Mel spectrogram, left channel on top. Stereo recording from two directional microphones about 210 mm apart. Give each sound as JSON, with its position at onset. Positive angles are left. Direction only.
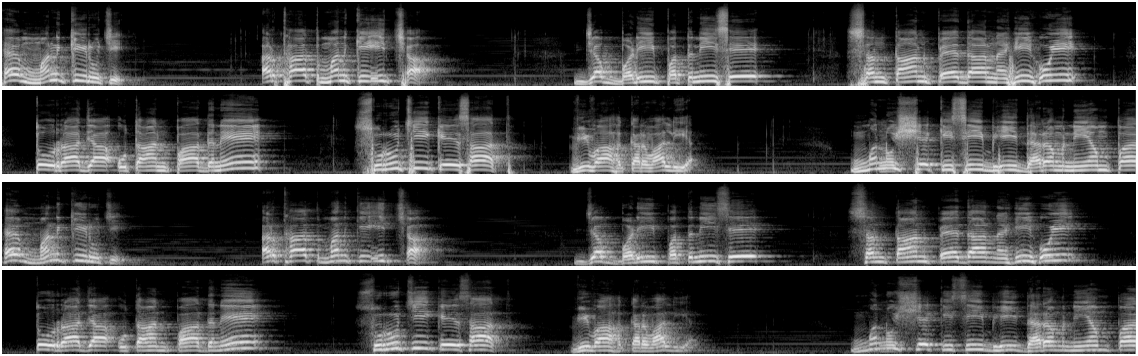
{"t": 0.0, "sound": "speech", "side_deg": 30}
{"t": 2.6, "sound": "speech", "side_deg": 30}
{"t": 5.8, "sound": "speech", "side_deg": 35}
{"t": 19.8, "sound": "speech", "side_deg": 30}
